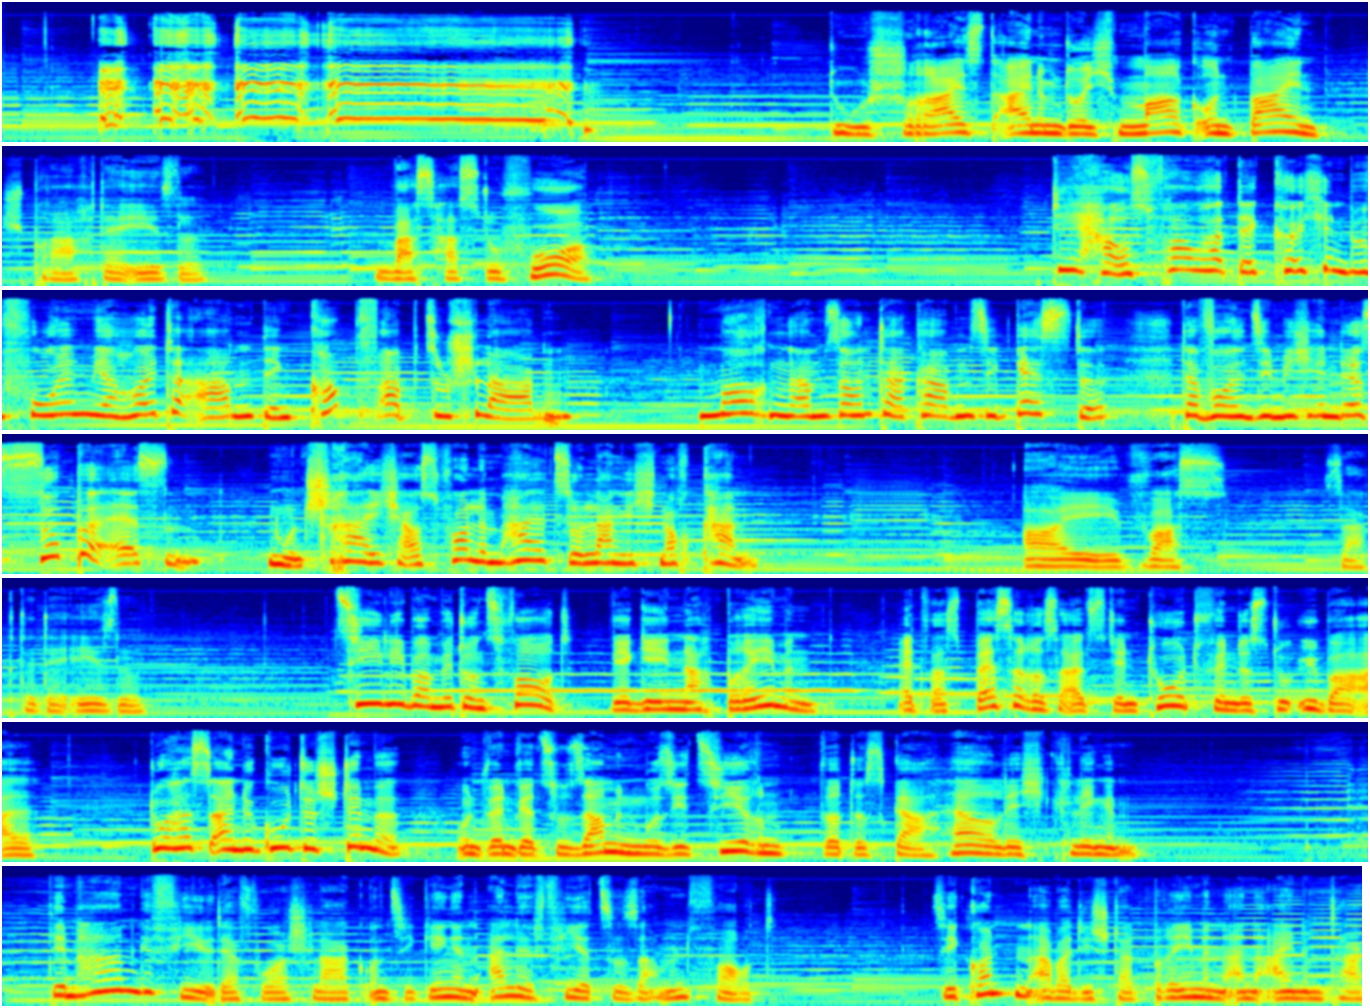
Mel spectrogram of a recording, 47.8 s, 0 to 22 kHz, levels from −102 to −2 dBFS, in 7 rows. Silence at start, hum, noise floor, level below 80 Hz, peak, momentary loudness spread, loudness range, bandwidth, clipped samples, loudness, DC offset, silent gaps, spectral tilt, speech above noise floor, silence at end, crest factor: 0 s; none; -53 dBFS; -52 dBFS; -6 dBFS; 15 LU; 6 LU; 17.5 kHz; under 0.1%; -22 LUFS; under 0.1%; none; -5.5 dB/octave; 32 dB; 0 s; 16 dB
